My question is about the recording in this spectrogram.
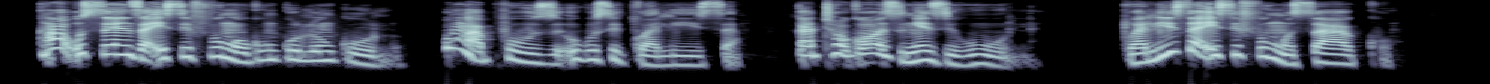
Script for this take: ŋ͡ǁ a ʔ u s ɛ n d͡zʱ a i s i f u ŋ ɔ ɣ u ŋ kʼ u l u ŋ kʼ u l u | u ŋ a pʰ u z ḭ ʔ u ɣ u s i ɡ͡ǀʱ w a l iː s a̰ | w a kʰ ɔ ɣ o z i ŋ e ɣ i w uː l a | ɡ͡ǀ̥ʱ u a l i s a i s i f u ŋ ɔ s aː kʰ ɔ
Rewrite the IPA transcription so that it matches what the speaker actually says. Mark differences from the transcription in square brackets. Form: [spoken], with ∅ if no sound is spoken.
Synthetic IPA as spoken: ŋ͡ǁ a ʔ u s ɛ n d͡zʱ a i s i f u ŋ ɔ ɣ u ŋ kʼ u l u ŋ kʼ u l u | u ŋ a pʰ u z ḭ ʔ u ɣ u s i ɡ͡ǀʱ w a l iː s a̰ | [ɣ] a [tʰ] ɔ ɣ o z i ŋ e [z] i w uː l a | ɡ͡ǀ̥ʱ [w] a l i s a i s i f u ŋ ɔ s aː kʰ ɔ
